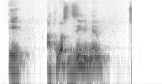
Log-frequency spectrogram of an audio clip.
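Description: A man speaks with animation into a microphone, close up.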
